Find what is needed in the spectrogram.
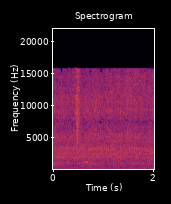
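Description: Steady background noise, an even hiss with a faint low hum, and a single faint tick about half a second in.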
